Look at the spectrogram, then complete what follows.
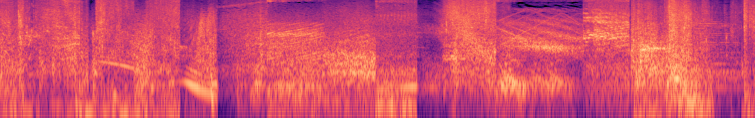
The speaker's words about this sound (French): Ce sont des bruitages extraits de ces films, des bruits de chaînes, de sabres, des bruits organiques, des bruits de sang, de flammes, de coups de feu, d'explosions, bref, les bruits des gros plans des films de Quentin Tarantino.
